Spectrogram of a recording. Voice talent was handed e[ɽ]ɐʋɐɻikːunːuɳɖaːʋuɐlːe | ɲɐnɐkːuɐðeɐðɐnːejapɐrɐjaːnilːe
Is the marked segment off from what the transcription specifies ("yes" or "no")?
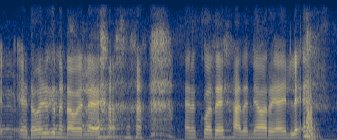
no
